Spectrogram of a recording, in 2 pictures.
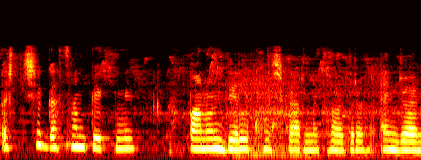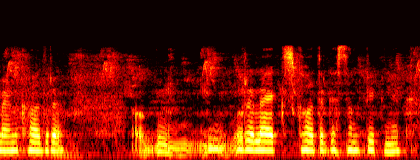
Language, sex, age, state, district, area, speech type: Kashmiri, female, 30-45, Jammu and Kashmir, Anantnag, rural, spontaneous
